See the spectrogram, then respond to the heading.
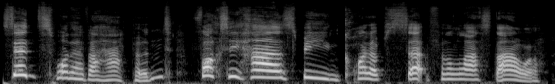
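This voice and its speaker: Woman as a high, bossy animatronic girl. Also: sing-song, takes it slowly, full character voice. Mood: insistent. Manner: insistent, curt. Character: bossy, nosy girl animatronic who shushes others. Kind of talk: amateur comic dub acting.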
